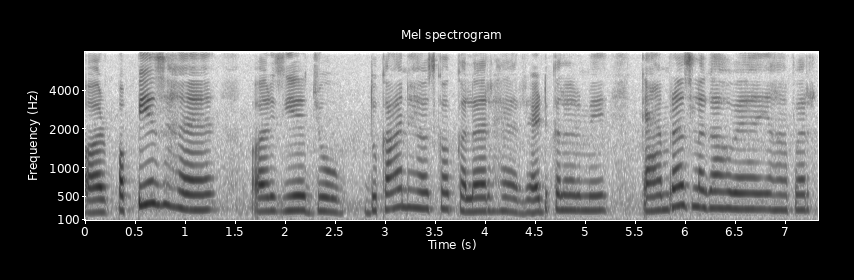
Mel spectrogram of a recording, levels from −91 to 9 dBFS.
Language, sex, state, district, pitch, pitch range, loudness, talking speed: Hindi, female, Chhattisgarh, Raipur, 260 Hz, 240-280 Hz, -18 LUFS, 165 wpm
